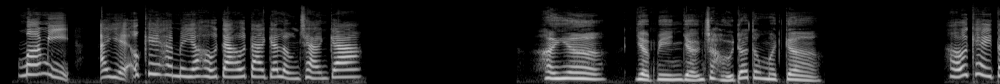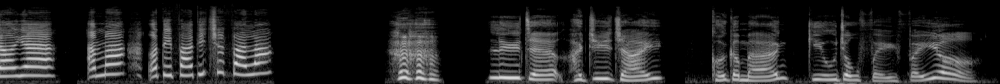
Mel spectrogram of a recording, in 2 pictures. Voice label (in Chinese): 粤女 童声故事; 小猪胖胖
